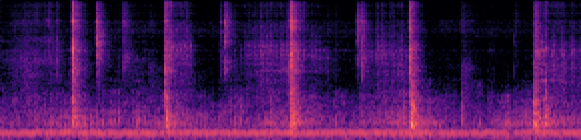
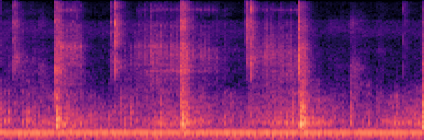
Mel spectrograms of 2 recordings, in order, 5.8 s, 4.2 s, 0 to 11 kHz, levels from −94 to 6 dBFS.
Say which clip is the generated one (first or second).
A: first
